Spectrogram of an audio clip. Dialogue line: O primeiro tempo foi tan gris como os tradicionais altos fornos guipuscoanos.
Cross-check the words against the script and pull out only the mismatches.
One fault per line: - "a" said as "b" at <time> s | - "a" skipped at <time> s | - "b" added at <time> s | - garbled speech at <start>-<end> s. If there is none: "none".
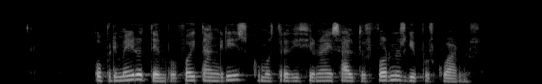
none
